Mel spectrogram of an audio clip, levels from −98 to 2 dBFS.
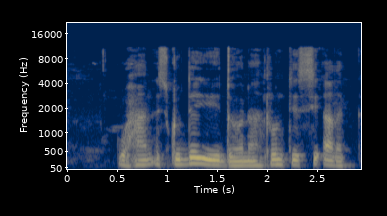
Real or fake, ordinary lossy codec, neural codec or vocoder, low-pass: real; none; none; 10.8 kHz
